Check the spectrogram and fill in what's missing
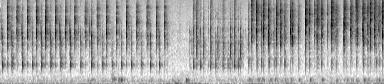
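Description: Fingers tap the hollow shell of a black plastic Xbox One controller and click its buttons and sticks. The result is a rapid, steady run of short, dry, bright clicks and taps with almost no ring and a soft low thump beneath, pausing briefly near the middle before resuming.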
